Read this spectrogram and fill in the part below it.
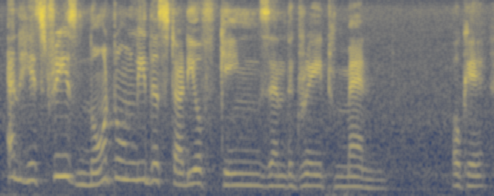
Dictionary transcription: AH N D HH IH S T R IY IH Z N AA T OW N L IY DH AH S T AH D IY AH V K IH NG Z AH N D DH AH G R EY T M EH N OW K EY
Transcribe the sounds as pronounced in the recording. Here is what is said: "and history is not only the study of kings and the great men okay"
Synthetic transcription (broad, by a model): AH N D HH IH S T R IY IH Z N AA T OW N L IY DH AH S T AH D IY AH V K IH NG Z AH N D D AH G R EY T M EH N OW K EY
